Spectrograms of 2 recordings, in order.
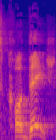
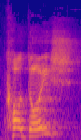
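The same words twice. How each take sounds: First: "Kodesh" with an ay in the last syllable; without the Vav. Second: "Kodosh" with an oy in the last syllable; with the Vav. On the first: Showing the word minus its Vav, "Kodesh" with ay. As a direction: say "Kodesh" ending in -daysh. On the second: Showing the word with its Vav, "Kodosh" with oy. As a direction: say "Kodosh" ending in -doish. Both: Shown as a demonstration. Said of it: "You take the Vav out".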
